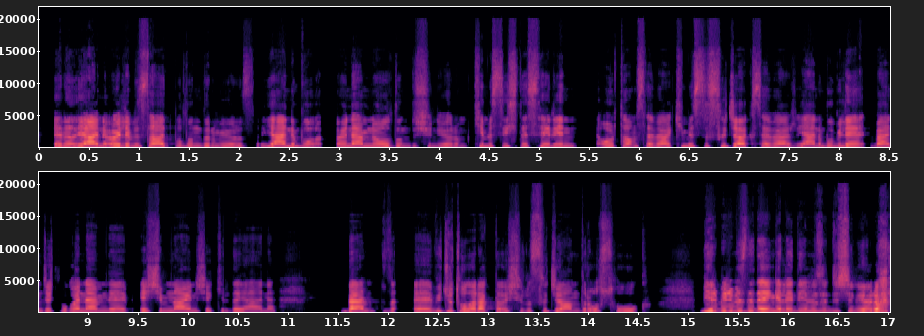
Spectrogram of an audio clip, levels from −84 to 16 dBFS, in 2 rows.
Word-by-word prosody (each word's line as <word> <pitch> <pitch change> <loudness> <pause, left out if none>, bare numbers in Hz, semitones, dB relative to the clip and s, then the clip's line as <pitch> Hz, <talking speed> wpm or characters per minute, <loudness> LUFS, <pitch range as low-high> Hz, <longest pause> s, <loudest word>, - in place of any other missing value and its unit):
Ena 245 -3 +1
yani, 230 -1 +8
öyle 255 -2 +5
bir 260 - -7
saat 235 -1 +2
bulundurmuyoruz. 215 -3 -8
Yani, 275 -3 +4
bu 330 +3 -5 0.2
önemli 240 0 +1
olduğunu 210 -5 -4
düşünüyorum. 185 0 -8
Kimisi, 310 -2 -7
işte, 305 0 -6
serin 295 -3 -2 0.2
ortam 245 -3 -3
sever, 195 -2 -1
kimisi 275 +2 -7
sıcak 240 -6 +2
sever. 190 +1 -2
Yani, 225 -2 -1
bu 270 0 -8
bile 255 -2 +3
bence 230 +1 0
çok 250 -1 -12
önemli. 215 -3 +1
Eşimle 240 0 -3
aynı 230 0 +1
şekilde, 200 -2 -8
yani. 200 0 -6 0.7
Ben 255 +1 +6
za 215 - -10 0.2
eee, 215 0 0
vücut 275 +5 -7
olarak 255 0 +2
da - - -3
aşırı 210 0 -8
sıcağımdır, 220 +1 -3
o 260 0 -5
soğuk. 240 -3 -9 0.5
Birbirimizi 370 0 +2
dengelediğimizi 310 -3 +4
düşünüyorum. 255 +3 +4
245 Hz, 150 wpm, -23 LUFS, 220-275 Hz, 0.7 s, yani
